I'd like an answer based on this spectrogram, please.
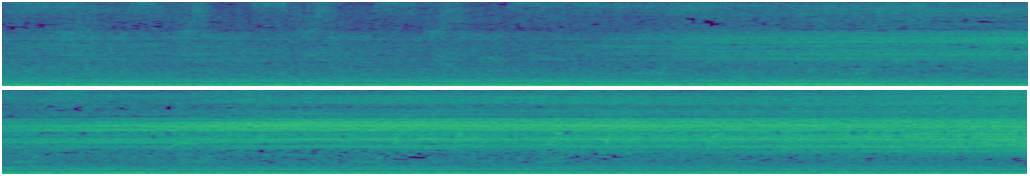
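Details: Cicada in summer at Bucheon Sosa Grand Park, Korea: a faint high buzz swells after about six seconds into a loud, continuous shrill drone, over a low rumbling background.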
